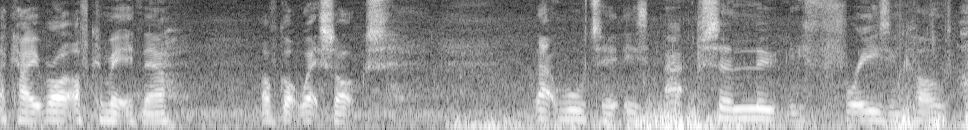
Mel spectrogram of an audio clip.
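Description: Noticeable background noise behind a dry, echo-free male voice. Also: fairly slow pace. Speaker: urban explorer vlogger. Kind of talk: casual vlog chat. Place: waterside. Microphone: phone near.

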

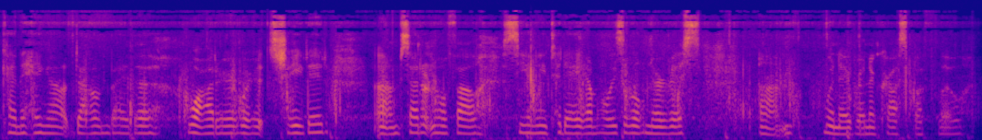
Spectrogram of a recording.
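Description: A woman speaks in a flat monotone at a moderate pace. The sound is dry with no echo, but background noise is noticeable. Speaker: hiker vlogger. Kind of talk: casual vlog chat. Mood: relaxed and cheerful. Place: forest. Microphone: phone near.

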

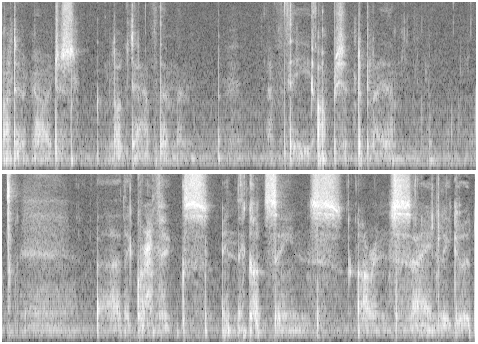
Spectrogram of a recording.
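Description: Whispering at a fairly slow pace, a woman leaves long, frequent pauses, with big swings in loudness. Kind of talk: casual talk to camera. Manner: casual, chatty.

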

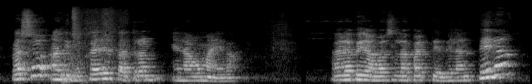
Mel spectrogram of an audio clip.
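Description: Audible room echo hangs around the voice. A woman speaks at a moderate pace, pitch varying in an ordinary way. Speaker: presenter. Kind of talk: tutorial. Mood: cheerful, warm. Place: home room. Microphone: camera far.

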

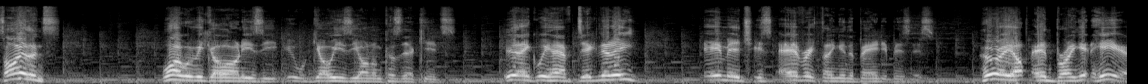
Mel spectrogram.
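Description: Over clear background music, a man does a put-on character voice at a moderate pace. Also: fairly high pitch for a man. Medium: game stream. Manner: blustering, bossy.

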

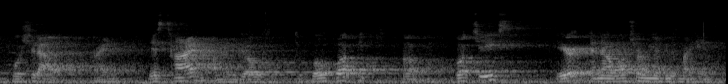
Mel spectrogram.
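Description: A man talks at a moderate pace with ordinary pitch variation. Strong room echo and noticeable background noise fill the recording. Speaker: wrestling coach. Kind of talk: tutorial. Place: gym.

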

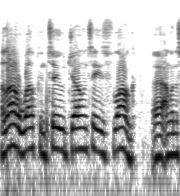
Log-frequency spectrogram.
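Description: At a fairly quick pace, a man is talking. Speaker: football fan vlogger. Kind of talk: casual vlog chat. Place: home room. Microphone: webcam.

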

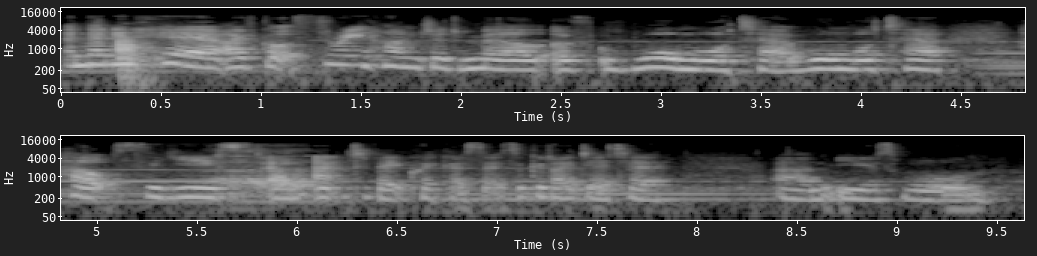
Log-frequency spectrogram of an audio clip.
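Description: Clear music plays in the background as the speech moves at a fairly slow pace with ordinary pitch variation. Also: woman. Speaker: home cooking host. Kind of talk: tutorial. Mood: warm, cheerful. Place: kitchen. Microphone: camera far.

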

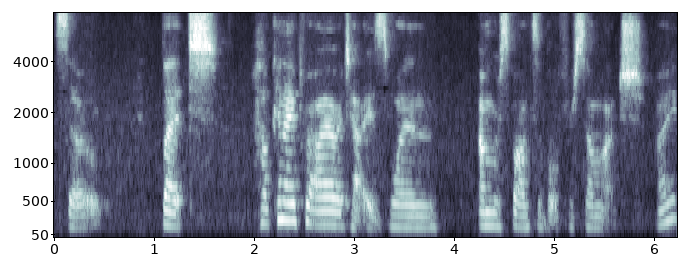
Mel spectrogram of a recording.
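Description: A woman's somewhat breathy, fairly low voice at a very slow pace, with ordinary pitch variation, big swings in loudness and light background noise. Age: 50s. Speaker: online reseller and live seller. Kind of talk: live selling stream, casual chat. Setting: home livestream. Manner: softly whispering. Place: home room. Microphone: phone near.

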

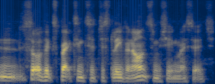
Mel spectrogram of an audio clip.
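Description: A man speaks at a moderate pace with a very deep, low pitch. The background is quiet. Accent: British. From Britain. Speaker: film director. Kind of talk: panel discussion; panel interview answer, storytelling. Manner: halting. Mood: enthusiastic, amused. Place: home room. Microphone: video call.

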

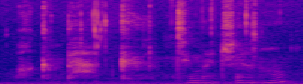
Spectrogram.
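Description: Loud background noise fills the clip. A woman talks at a very slow pace. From Upper Midwest, USA. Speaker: ASMR artist. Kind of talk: ASMR soft-spoken ramble to camera. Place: home room. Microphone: phone near.

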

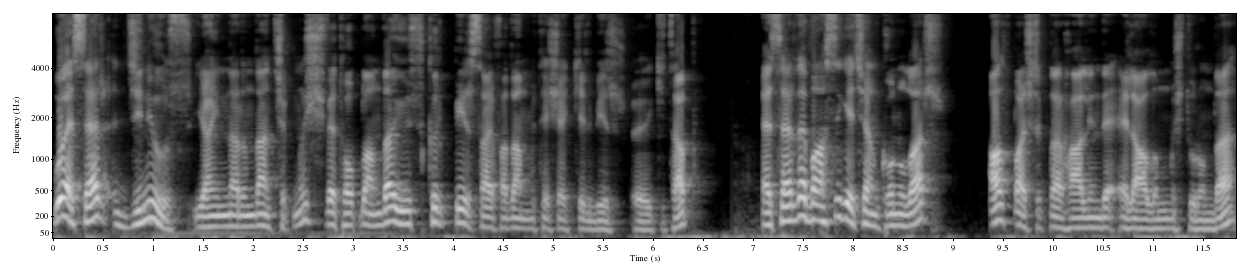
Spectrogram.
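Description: A man speaks very slowly in a fairly low voice, his pitch swinging very widely, on a very clean recording with a silent background. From Ardahan region, northeastern Turkey. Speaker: video channel presenter. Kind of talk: book review presentation. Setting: studio. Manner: formal.

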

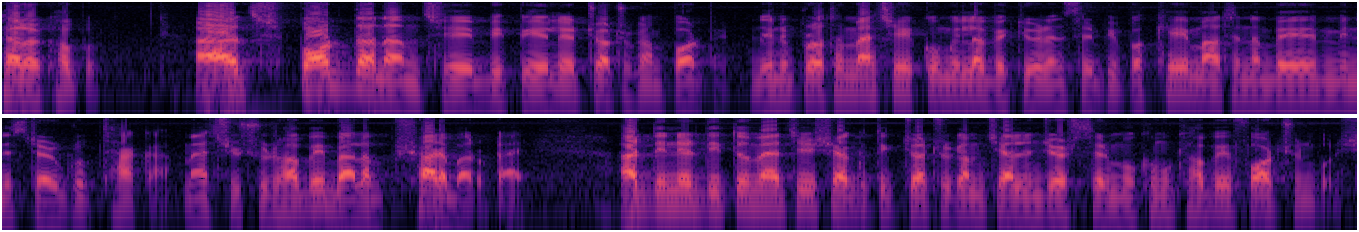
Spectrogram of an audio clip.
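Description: This man's voice sits at a medium pitch with ordinary pitch variation. It is a plain, everyday voice. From Bangladesh. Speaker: news anchor. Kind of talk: news reading. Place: studio. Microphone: lapel.

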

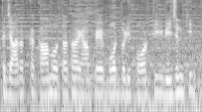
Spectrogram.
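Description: Against clear background music, a man talks at a fairly slow pace in a dry sound with no echo. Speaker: vlogger guide. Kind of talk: casual vlog chat. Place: waterside. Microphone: phone near.

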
